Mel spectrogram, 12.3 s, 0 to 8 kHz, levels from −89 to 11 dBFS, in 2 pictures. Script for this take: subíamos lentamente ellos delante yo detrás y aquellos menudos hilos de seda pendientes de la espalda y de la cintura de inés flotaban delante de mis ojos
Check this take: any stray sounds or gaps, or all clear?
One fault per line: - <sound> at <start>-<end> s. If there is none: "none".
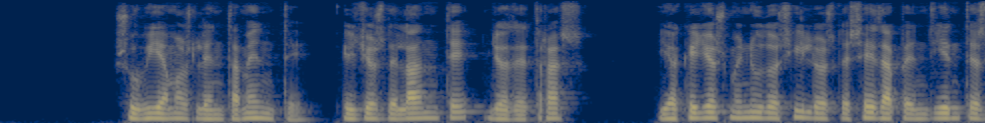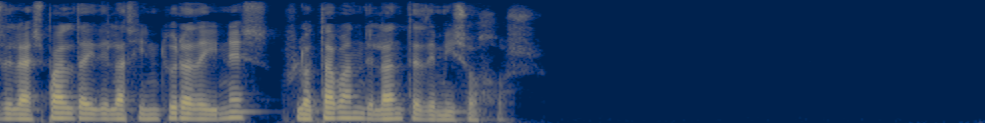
none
